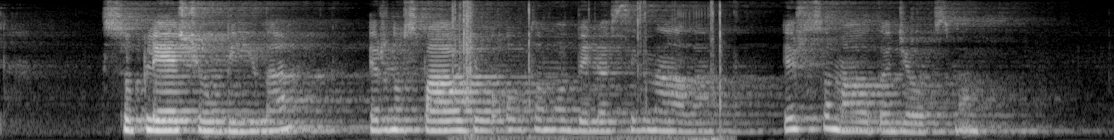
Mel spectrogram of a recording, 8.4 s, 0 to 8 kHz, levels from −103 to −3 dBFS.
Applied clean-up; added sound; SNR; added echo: none; Camera; 13 dB; reverberation time 1.8 s.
